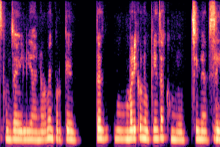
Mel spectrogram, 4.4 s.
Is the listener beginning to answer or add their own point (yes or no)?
yes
